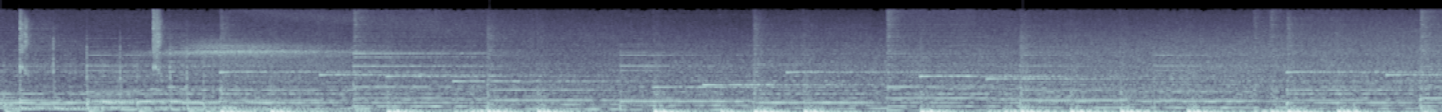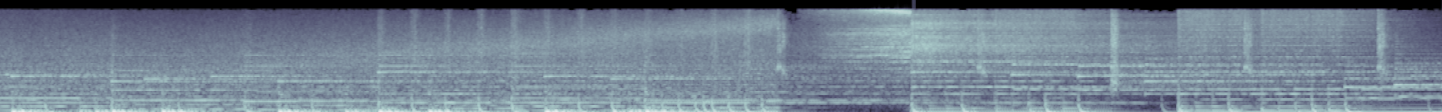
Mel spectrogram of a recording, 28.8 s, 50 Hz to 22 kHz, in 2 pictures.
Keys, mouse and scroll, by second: 3.6 alt+scroll up 1, 4.3 click, 4.6 space, 4.7 click, 4.9 space, 5.9 click, 8.1 Down, 10.1 Up, 10.7 Down, 11.1 Up, 11.9 KP_Enter, 13.2 click, 14.7 click, 15.9 KP_1, 16.2 KP_8, 16.3 KP_Enter, 17.6 click, 18.5 shift+click, 26.5 click.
